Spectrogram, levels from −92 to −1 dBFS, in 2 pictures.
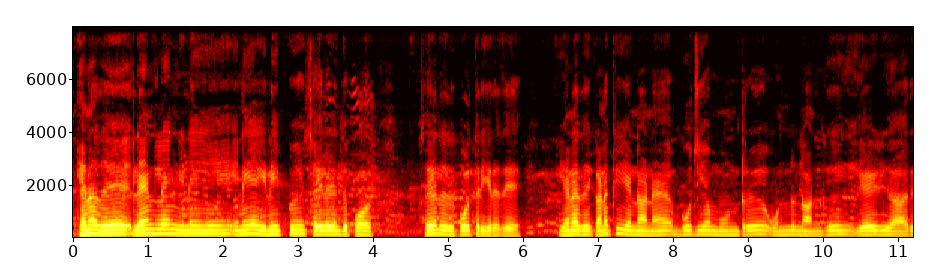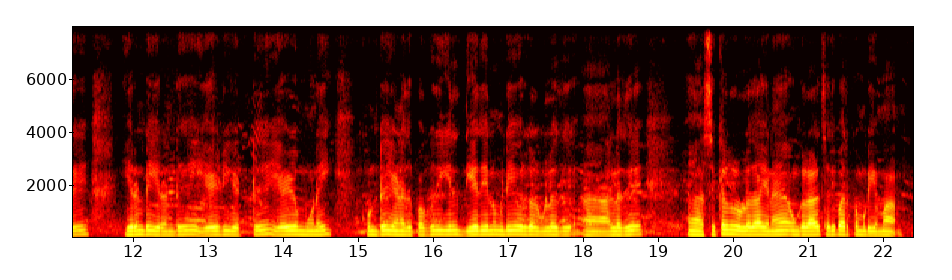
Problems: background conversations at intervals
